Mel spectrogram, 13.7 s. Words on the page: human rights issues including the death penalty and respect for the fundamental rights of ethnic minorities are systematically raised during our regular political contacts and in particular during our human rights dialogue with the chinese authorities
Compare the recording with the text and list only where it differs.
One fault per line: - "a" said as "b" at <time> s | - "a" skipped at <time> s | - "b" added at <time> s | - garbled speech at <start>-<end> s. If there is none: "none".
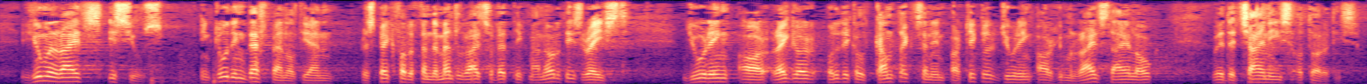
- "are systematically" skipped at 5.8 s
